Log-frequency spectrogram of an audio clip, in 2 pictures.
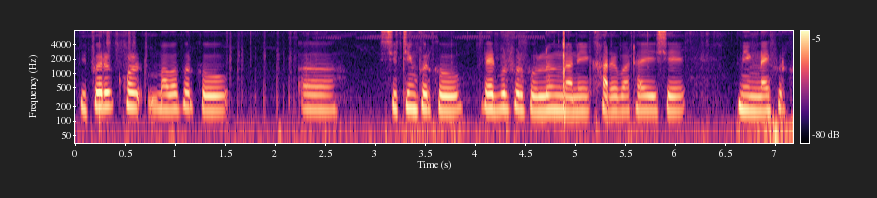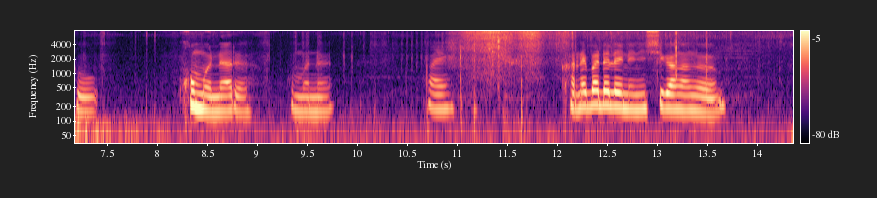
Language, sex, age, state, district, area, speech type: Bodo, male, 18-30, Assam, Baksa, rural, spontaneous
